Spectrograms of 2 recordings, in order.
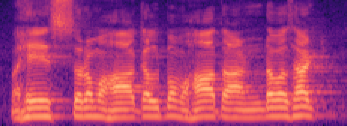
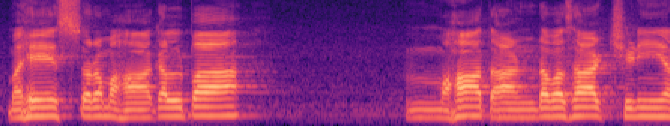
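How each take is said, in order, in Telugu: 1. పదాలను మధ్యలో విరామం లేకుండా కలిపి అంటారు. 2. పదాలను మధ్యలో విరామంతో విడివిడిగా అంటారు. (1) "కలిపి చెప్పాలి" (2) "అన్నామనుకోండి అర్థం చేంజ్ అయిపోతుంది"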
